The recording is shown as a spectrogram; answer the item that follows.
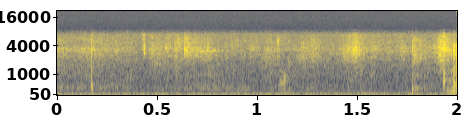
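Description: Quiet room with faint rustles and a few soft ticks: a pet ferret sniffing at a hand and shifting about on bedding.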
